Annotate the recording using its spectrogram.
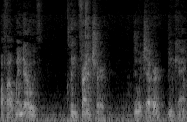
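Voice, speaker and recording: A man at a moderate pace, with audible room echo. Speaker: window cleaning business owner and talk show host. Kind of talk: casual monologue. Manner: casual, halting with repetitions. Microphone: earbud mic, bad audio.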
